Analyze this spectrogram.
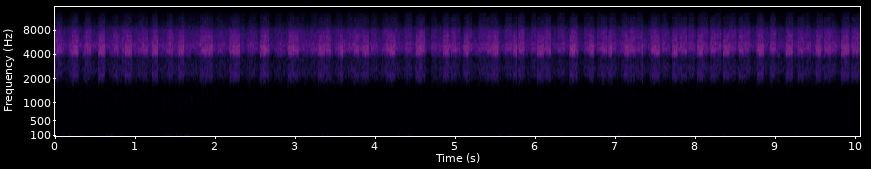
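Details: Cicadas of the Greek fauna singing in midsummer pines: a loud, continuous rasping buzz, shrill and pulsating quickly and evenly, filling the recording with no other sounds.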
